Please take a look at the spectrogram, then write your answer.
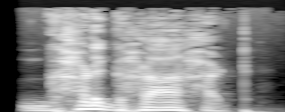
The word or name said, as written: घड़घड़ाहट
